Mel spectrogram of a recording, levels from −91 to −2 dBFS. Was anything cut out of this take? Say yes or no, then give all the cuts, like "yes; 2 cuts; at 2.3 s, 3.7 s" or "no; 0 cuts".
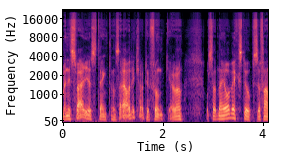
yes; 1 cut; at 2.9 s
